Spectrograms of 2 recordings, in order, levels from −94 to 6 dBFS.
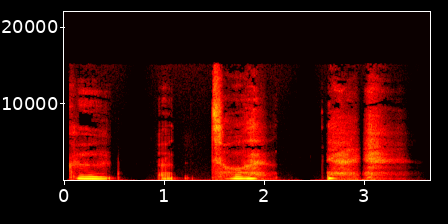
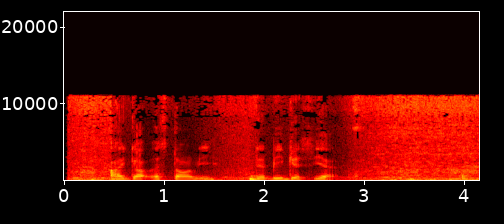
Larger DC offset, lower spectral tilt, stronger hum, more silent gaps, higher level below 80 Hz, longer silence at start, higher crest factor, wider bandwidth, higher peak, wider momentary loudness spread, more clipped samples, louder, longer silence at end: neither; about the same, -3.5 dB/octave vs -4 dB/octave; neither; first, 2.41-2.45 s vs none; about the same, -54 dBFS vs -56 dBFS; about the same, 0.05 s vs 0.05 s; second, 16 dB vs 22 dB; first, 15.5 kHz vs 12 kHz; about the same, -14 dBFS vs -14 dBFS; first, 16 LU vs 8 LU; neither; first, -29 LUFS vs -36 LUFS; first, 0.35 s vs 0 s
